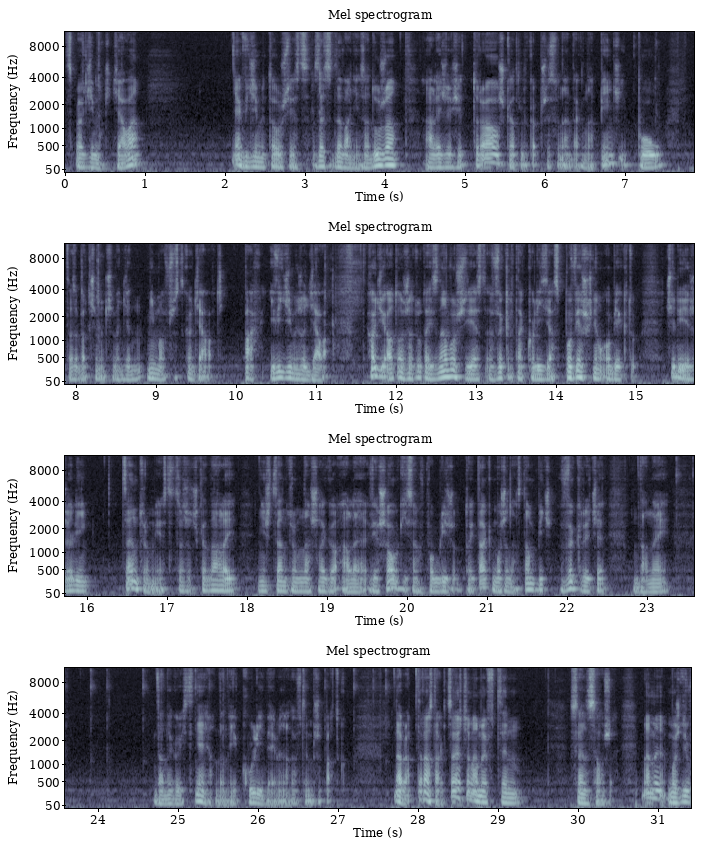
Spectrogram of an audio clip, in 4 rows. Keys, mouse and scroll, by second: 0.2 p, 3.0 Escape, 5.0-8.1 drag, 8.2 p, 11.0 Escape, 22.8-28.0 middle drag.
